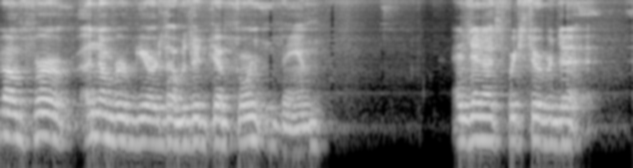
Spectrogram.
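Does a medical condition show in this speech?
Yes: cerebral palsy; voice sound affected.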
